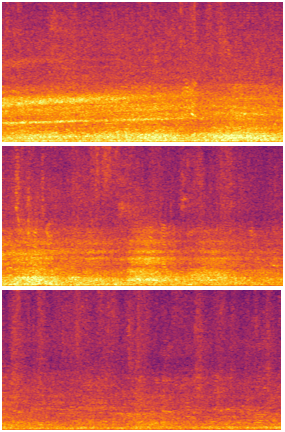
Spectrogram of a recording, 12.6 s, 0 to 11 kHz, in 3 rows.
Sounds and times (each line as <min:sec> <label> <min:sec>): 0:00.0 Subway 0:12.6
